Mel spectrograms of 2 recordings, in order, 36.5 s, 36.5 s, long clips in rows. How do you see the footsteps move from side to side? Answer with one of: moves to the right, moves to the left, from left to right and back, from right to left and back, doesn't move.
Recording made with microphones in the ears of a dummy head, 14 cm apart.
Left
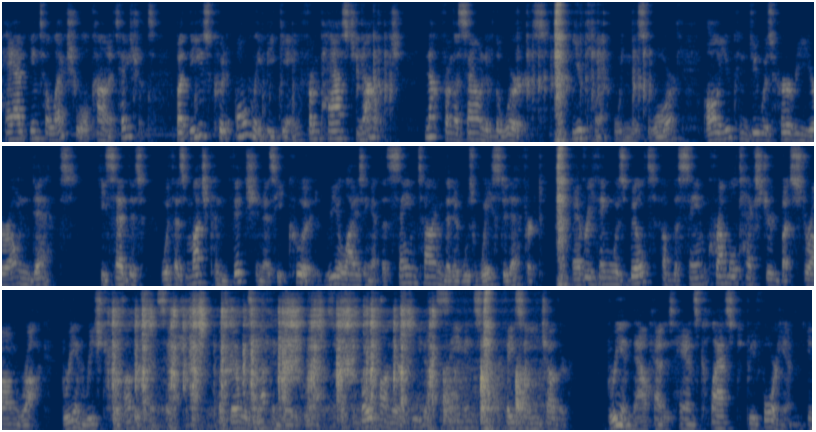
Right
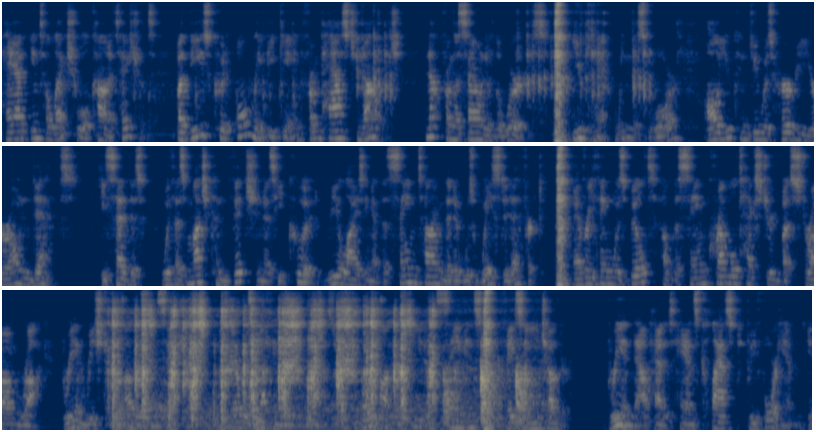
moves to the left.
